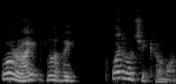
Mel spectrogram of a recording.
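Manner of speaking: put-on loud, swooping Scottish accent. Second try voicing the woman in the scene, accent heard as Scottish. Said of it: "That's Scottish".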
